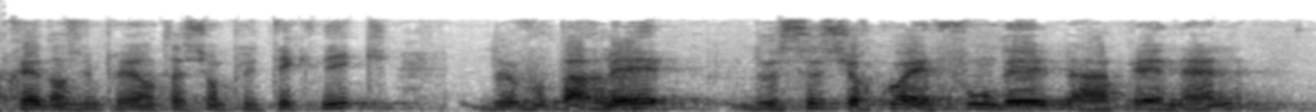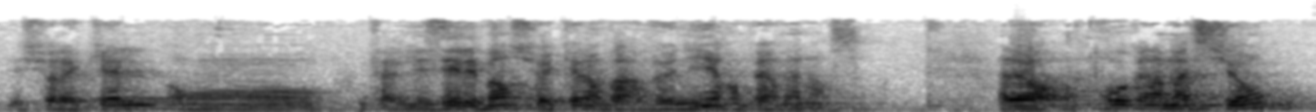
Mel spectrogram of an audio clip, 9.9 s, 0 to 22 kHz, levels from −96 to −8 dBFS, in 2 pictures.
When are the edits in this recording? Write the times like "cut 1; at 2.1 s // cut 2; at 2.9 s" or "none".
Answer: cut 1; at 1.7 s // cut 2; at 6.3 s // cut 3; at 9.0 s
